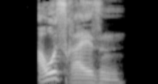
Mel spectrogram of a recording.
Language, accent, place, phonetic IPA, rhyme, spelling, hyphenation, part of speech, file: German, Germany, Berlin, [ˈaʊ̯sˌʁaɪ̯zn̩], -aɪ̯zn̩, ausreisen, aus‧rei‧sen, verb, De-ausreisen.ogg
- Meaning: to depart (from a country), to exit (a country)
